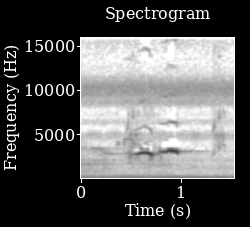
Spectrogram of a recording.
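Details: Oriental magpie-robin from Tulus Rejo village, East Lampung, Indonesia, recorded by phone on 30 July 2022 as a lure for caged birds: a brief pair of clear, slightly wavering whistled notes.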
